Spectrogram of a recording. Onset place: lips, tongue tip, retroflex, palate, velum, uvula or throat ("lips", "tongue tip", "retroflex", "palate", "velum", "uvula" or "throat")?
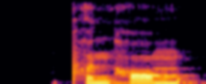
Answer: lips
